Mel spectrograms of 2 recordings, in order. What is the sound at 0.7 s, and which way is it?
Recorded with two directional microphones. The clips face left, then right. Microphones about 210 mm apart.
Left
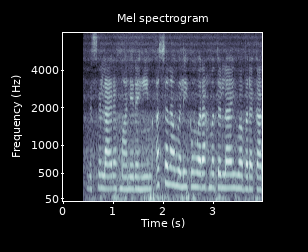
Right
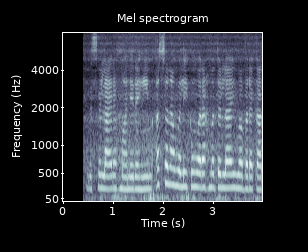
A woman's voice, 35° right (ahead or behind).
